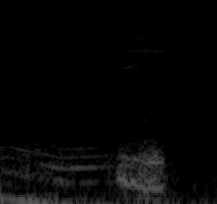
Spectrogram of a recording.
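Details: Domestic cat sleeping in a lap in bed, snoring: a low, droning rumble with steady breathing, then a louder, rougher inhalation swelling for about half a second before fading back to quiet breaths.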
